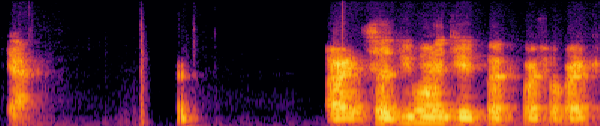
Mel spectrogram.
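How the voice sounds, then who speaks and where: A man's voice: medium pitch, flat delivery, a little fast. A man with a Canadian accent hosting a casual live podcast as a psychic medium, chatting and making announcements. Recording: muffled, distant microphone.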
